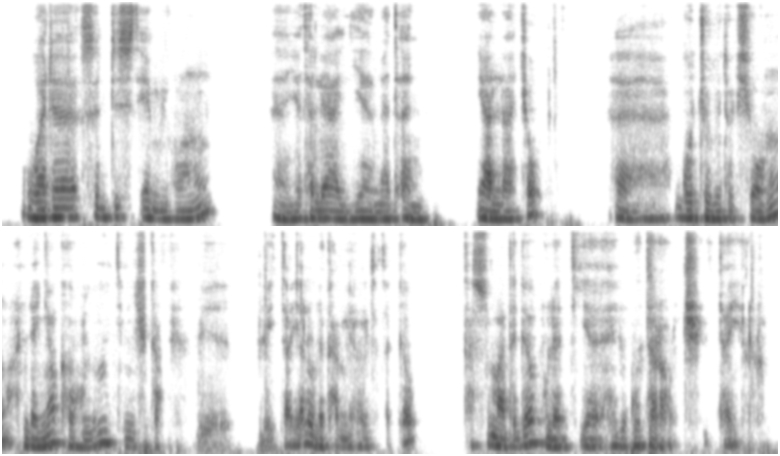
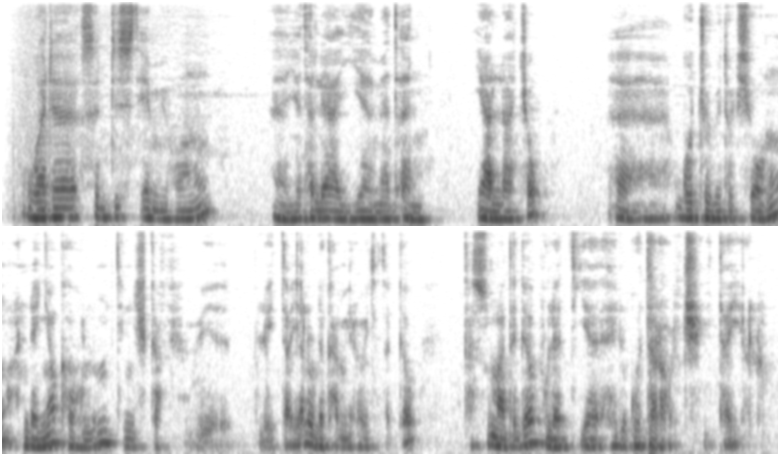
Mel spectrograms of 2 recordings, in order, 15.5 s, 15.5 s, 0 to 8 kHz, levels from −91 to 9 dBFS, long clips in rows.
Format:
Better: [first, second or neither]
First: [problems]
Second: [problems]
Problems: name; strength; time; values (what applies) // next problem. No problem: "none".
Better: second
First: noise reduction (neural mask model Resemble Enhance denoiser)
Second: none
